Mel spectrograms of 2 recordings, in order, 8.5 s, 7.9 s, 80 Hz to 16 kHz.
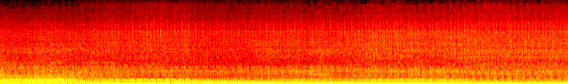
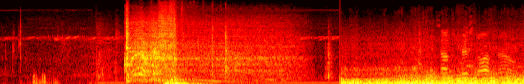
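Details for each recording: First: Big-cam GM 5.3 V8 in a truck, first start after swap, warm: lumpy uneven idle with low pulse about three per second, only four cylinders firing because the DOD (cylinder deactivation) valley connector was unplugged; to be plugged back in. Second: Cammed 5.3 V8 truck at first start after the big cam install: cranks briefly, catches, then settles into a loud, deep, choppy lope. It earlier ran on only 4 cylinders, was plugged back in and now fires on all 8, running decently.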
